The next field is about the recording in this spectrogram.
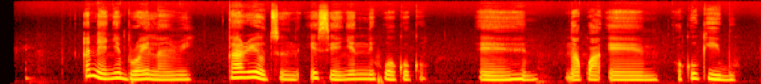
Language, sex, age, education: Igbo, female, 15-29, tertiary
